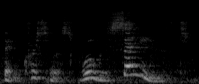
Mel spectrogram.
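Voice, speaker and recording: A woman's voice: medium pitch, wildly swooping pitch, slow pace, warm tone, slight background noise. Santa Claus, read by a woman. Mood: worried. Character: jolly, grateful Santa Claus. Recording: roomy echo.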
